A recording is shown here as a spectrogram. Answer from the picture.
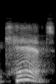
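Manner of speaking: "can't" punched with a full open A; stressed CAN'T. Shown as a demonstration. Teacher contrasting it with can, stressed vowel. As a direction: lean hard on the A in "can't". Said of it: "really stressing the A in can't".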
